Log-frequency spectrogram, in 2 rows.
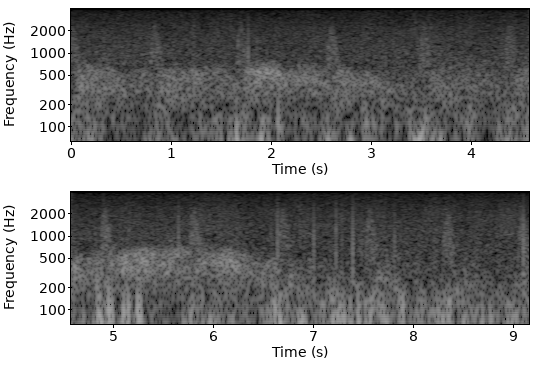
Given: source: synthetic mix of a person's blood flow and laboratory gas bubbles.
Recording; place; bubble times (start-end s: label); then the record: Doppler ultrasound of blood flow; subclavian vein
no bubbles
From the record:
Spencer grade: 0 (complete lack of bubble signals)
